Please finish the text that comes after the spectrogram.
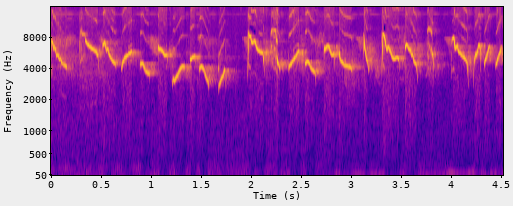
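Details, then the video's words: Oriental white-eye in full song with open beak, a fill-in style song: dense, rapid high whistled phrases sweeping up and down, pouring out nearly without pause, with a faint low hum beneath. "pleci gacor isian buka paruh"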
